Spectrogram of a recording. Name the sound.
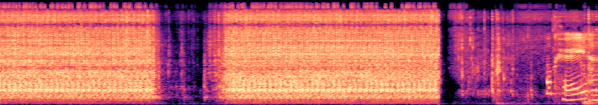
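sewing machine sewing quilt block pieces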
